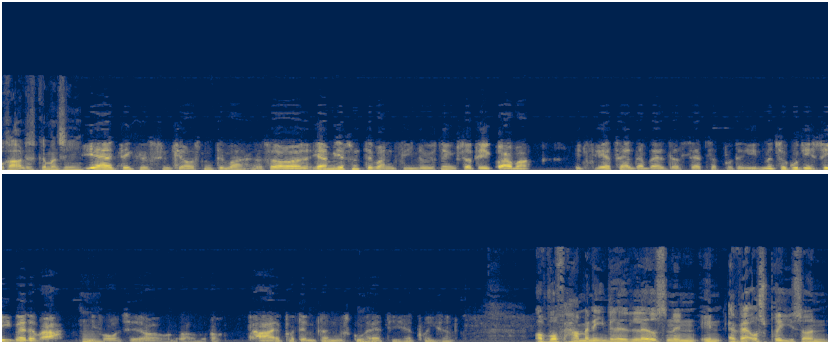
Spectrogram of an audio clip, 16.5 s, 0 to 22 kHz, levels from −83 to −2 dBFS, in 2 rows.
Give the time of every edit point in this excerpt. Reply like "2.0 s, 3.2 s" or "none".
13.9 s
